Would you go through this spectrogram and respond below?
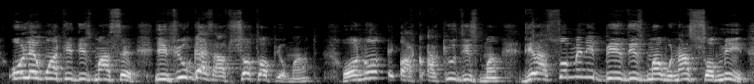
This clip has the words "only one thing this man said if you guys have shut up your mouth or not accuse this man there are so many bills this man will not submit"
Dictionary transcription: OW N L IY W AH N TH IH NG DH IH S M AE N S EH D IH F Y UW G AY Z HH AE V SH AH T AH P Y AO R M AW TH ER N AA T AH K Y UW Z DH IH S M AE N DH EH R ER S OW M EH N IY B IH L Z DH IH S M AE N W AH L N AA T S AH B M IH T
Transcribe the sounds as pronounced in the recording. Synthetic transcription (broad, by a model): OW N L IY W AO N T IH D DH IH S M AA N S EH D IH F Y UW G AY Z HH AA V SH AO T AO P Y AO M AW T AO N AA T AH K Y UW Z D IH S M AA N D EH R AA S OW M EH N IY B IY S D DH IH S M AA N W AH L N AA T S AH B M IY T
